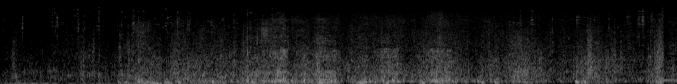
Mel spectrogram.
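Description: Horses trudge through deep snow.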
